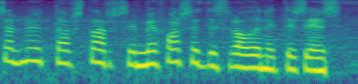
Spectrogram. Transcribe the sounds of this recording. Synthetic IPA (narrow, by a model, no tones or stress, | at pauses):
salʏːt̪aːv̥st̪ar̥sɛmːɛfarsɛt̪̬ɪsraːwðɪnɪt̪ɪsɪns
